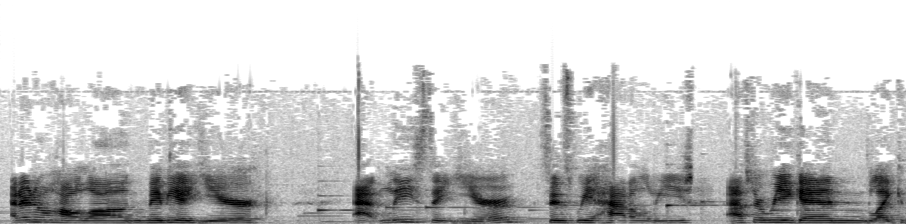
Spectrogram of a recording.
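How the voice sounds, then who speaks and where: A woman's voice: medium pitch, pushed and bright, rough recording. Finnish-accented young woman, music behind. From Helsinki, Finland. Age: 20s. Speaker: vlog host. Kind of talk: casual Q&A chat. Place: small home kitchen, indoors.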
